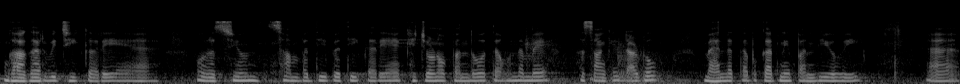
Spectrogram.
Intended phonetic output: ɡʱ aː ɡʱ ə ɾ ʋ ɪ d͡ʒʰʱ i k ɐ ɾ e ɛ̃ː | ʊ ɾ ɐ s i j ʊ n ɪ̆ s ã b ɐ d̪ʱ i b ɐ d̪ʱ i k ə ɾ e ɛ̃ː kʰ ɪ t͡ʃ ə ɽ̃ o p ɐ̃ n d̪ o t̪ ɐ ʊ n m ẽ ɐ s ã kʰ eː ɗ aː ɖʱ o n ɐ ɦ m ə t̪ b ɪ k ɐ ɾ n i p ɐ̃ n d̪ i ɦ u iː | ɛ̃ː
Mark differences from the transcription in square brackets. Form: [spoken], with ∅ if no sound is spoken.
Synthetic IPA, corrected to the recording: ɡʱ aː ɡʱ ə ɾ ʋ ɪ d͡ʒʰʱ i k ɐ ɾ e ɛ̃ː | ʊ ɾ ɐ s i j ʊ n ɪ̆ s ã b ɐ d̪ʱ i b ɐ d̪ʱ i k [ɐ] ɾ e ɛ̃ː kʰ ɪ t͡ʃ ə ɽ̃ o p ɐ̃ n d̪ o t̪ ɐ ʊ n m ẽ ɐ s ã kʰ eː ɗ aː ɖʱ o [m] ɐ ɦ [n] ə t̪ b ɪ k ɐ ɾ n i p ɐ̃ n d̪ i ɦ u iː | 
